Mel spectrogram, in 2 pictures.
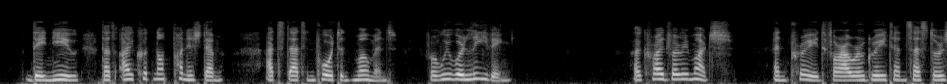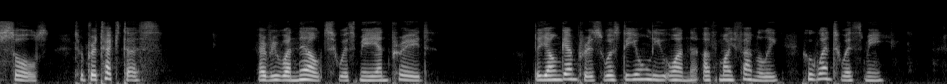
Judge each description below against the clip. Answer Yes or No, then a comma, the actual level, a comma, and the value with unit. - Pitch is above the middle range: Yes, high, 205 Hz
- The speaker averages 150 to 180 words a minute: Yes, average, 160 wpm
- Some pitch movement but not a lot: No, narrow, 2.3 semitones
